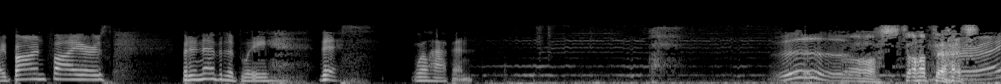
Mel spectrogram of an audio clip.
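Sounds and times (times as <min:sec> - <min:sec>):
speech: 0:00.0 - 0:05.6, 0:07.8 - 0:10.0
mosquito whine: 0:04.7 - 0:10.0.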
